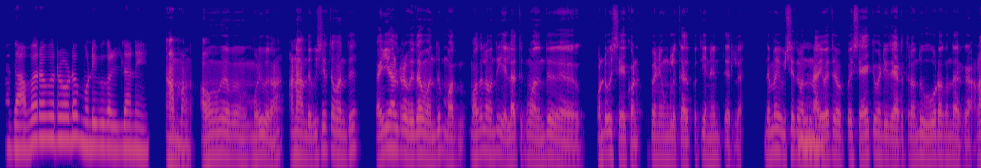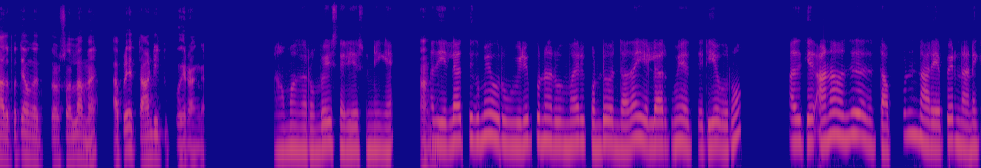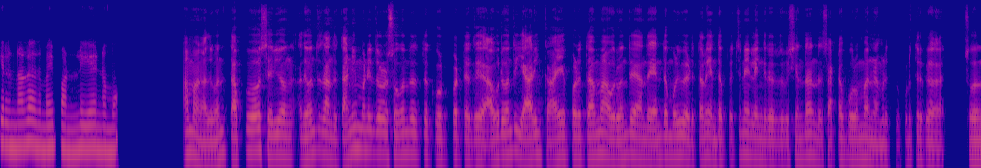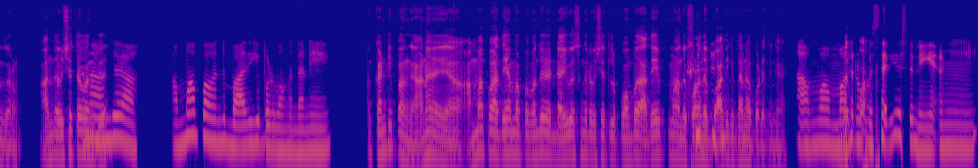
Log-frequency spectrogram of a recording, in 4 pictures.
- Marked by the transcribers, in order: unintelligible speech; in English: "டைவோர்ஸ்ன்கிற"; chuckle; laughing while speaking: "ஆமாமா ரொம்ப சரியா சொன்னீங்க.ம்"; "விதமா" said as "வித்மா"; chuckle; other background noise
- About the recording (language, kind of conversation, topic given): Tamil, podcast, பிரதிநிதித்துவம் ஊடகங்களில் சரியாக காணப்படுகிறதா?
